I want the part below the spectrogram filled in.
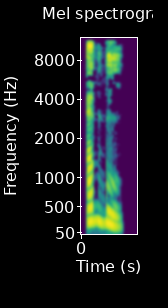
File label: "ಅಬ್ಬಿ", kannada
